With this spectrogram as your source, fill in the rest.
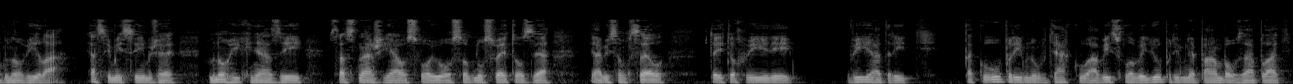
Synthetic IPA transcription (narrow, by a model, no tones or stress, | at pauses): bnɔʋila̰ | jasimisliːmʒɛmnɔɦiːkɲaziːsasnaʒɪaɔsʋɔjuɔsɔbnuːsʋɛt̪ɔzɟajabisɔmxt͡sɛlft̪ɛjt̪ɔxʋiːʎi | ʋijad̪ɾic | t̪akuːuːpɾimnuːvɟakuaʋislɔʋiɟuːpɾimnɛpaːnbɔɣzaplac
